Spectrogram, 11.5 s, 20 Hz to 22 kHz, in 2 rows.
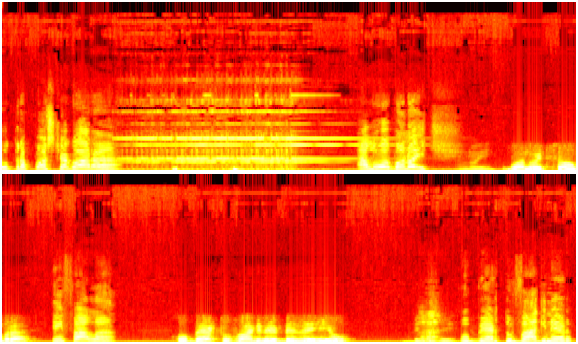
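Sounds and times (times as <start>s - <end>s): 
speech: 0.0s - 1.8s, 3.6s - 11.4s
telephone ringing for an incoming radio caller: 0.7s - 4.4s.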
